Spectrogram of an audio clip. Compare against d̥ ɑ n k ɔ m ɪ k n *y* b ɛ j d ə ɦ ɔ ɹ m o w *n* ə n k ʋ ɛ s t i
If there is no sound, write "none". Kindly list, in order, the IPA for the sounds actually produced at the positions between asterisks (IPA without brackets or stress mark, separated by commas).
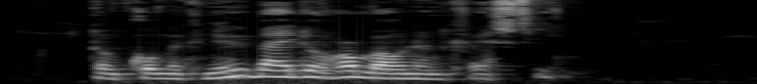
y, n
